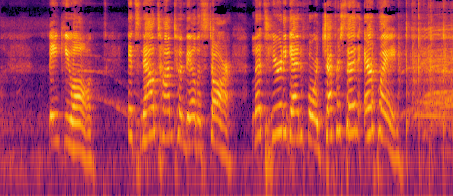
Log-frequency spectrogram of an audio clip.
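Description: A woman speaks with feeling into a microphone, heard through a loudspeaker.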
